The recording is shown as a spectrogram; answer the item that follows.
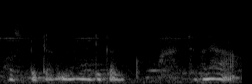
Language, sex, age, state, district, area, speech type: Odia, female, 18-30, Odisha, Koraput, urban, spontaneous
